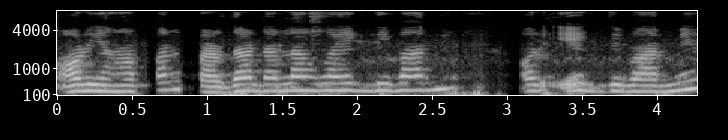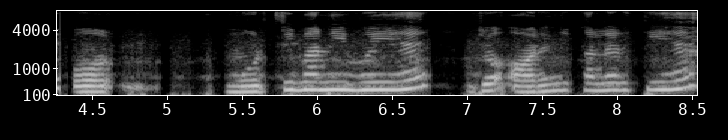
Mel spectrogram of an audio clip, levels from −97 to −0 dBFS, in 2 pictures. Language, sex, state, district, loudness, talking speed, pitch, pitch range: Hindi, female, Maharashtra, Solapur, -27 LUFS, 170 wpm, 240 Hz, 215-265 Hz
